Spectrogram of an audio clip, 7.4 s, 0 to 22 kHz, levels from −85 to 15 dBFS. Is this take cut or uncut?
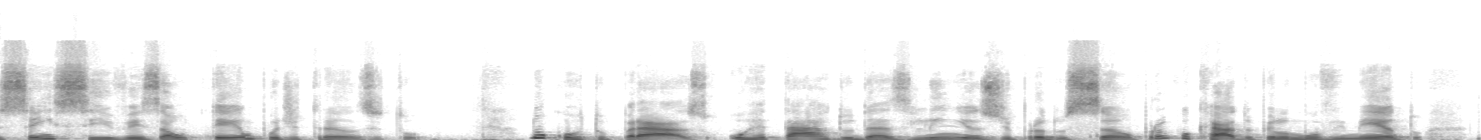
uncut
